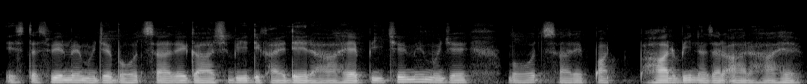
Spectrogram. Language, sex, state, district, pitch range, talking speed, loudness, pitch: Hindi, male, Arunachal Pradesh, Lower Dibang Valley, 90-100 Hz, 170 wpm, -22 LUFS, 95 Hz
